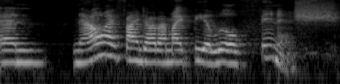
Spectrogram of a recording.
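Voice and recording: This voice has a bright, sharp tone and lively intonation in a Minnesotan accent. The pace is very slow. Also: woman. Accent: Minnesota.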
